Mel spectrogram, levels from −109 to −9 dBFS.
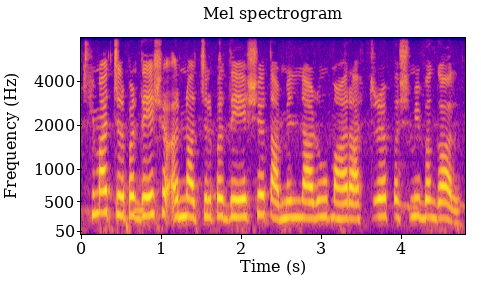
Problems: none marked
